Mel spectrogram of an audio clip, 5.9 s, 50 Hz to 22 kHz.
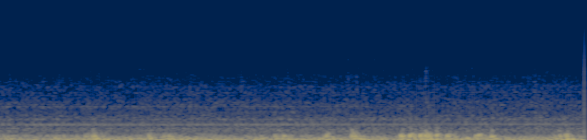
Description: My 2010 Toyota Corolla le is giving off an loud thumping popping noise it’s way louder in person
